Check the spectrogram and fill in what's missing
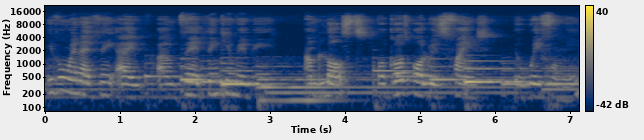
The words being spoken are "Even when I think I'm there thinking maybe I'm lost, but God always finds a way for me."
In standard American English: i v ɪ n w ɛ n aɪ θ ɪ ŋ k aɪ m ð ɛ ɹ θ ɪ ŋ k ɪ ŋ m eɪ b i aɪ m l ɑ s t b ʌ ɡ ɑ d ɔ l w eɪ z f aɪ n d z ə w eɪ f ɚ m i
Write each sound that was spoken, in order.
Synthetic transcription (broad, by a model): i v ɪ n w ɛ n aɪ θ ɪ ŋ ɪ aɪ m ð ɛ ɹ θ ɪ ŋ k ɪ ŋ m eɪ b i aɪ m l ɑ s t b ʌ ɡ ɑ d ɔ l w eɪ z f aɪ n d ə w eɪ f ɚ m i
